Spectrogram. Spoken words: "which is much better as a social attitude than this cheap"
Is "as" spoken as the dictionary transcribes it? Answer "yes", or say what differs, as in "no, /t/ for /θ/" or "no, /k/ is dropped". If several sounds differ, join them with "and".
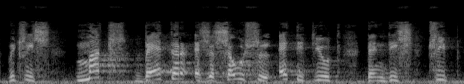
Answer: yes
